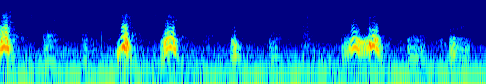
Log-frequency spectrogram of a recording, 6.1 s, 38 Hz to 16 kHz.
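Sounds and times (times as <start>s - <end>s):
Springer spaniel barking: 0.0s - 0.7s, 1.4s - 2.3s, 4.3s - 4.8s
low steady hum: 0.0s - 6.0s
Springer spaniel growling: 4.4s - 5.9s.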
